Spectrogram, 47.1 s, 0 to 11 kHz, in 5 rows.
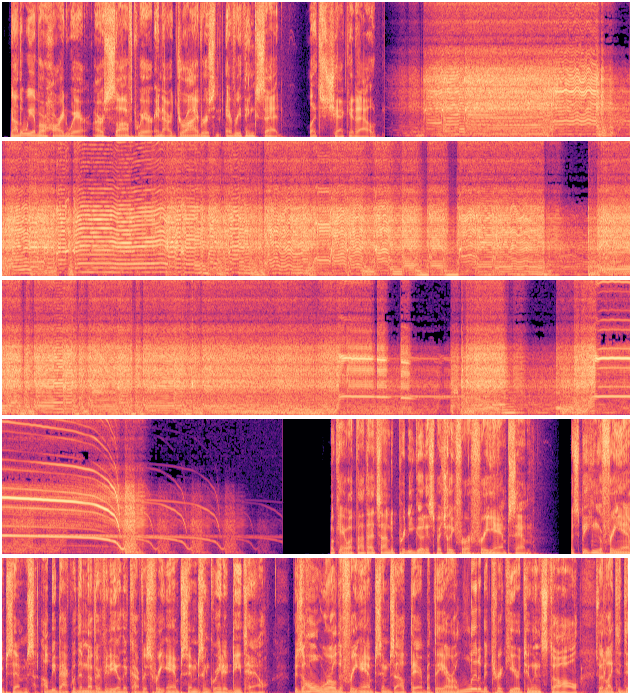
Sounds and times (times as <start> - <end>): Electric guitar: 5.8 - 32.3.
